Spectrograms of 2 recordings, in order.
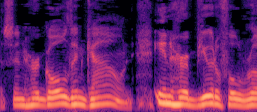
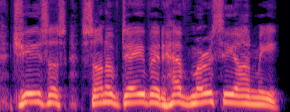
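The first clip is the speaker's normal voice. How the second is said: raised, higher calling-out voice; shout; 6 semitones higher than usual. A narrator's reading. Blind beggar calling out to Jesus, raised pleading shout. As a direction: call out to be heard over the crowd. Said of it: "he began to shout".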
